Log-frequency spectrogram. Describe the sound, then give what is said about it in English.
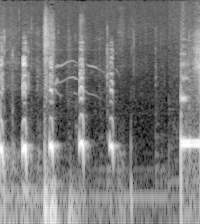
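Telephone keypad tones as a number is dialed: several short, evenly spaced beeps, then a steady, sustained tone that starts abruptly near the end and holds. “So, Tyler, one more time, if you could please dial in the number.”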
